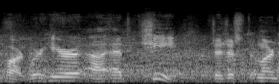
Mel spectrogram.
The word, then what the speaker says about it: Qi: is the fun part we're here uh at Chi which I just learned how to pronounce it's not f as we've been mispronouncing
